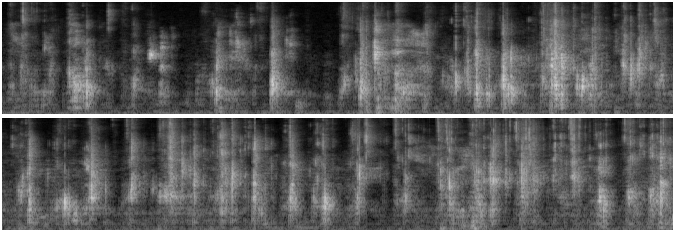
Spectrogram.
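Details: Male American Bully Kotetsu working through duck spine jerky; crackling, crunchy bites alternate with moist mouthing sounds, coming in fast bunches after a short lull near the start.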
